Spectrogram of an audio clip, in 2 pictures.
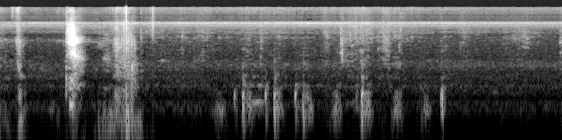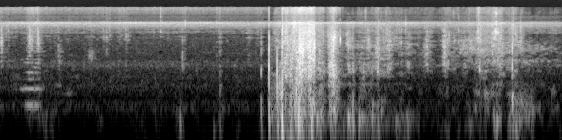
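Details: Asian honey bees (Apis cerana) in Borneo buzz their wings in low, droning bursts against a steady high insect whine.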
